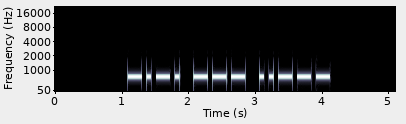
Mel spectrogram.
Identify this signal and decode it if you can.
Morse code, heard as a keyed tone, about 17 wpm, 700 Hz. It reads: CO2
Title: Callsign Prefixes for Top 100 DXCC - 17wpm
